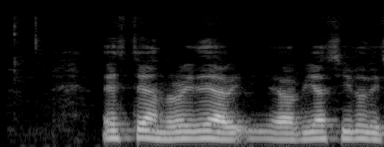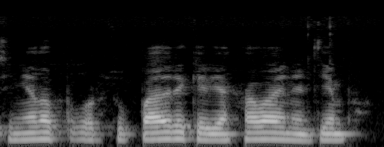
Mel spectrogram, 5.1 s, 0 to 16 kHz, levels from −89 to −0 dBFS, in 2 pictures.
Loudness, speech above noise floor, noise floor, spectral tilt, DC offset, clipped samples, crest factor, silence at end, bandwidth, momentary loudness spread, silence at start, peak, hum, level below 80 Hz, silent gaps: -30 LUFS; 38 dB; -67 dBFS; -9.5 dB/octave; under 0.1%; under 0.1%; 16 dB; 0.15 s; 10.5 kHz; 8 LU; 0.7 s; -14 dBFS; none; -68 dBFS; none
